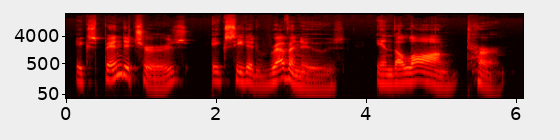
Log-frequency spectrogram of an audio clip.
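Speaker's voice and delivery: very slow, carefully measured words. Retelling how a CPA in the crowd answered a question, very slow and careful. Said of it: "said very slowly and carefully".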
